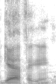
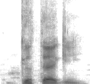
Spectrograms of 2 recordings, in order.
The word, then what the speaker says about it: Gathegi: The actor for Terrific, Eddie Gathegi. Oh. It's actually Gathegi. Whatever. That's how you pronounce his name.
